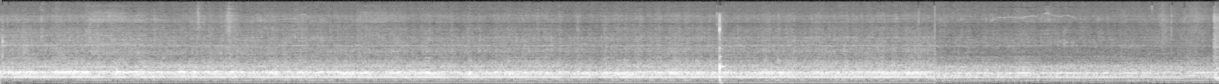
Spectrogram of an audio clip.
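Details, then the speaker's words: Brastemp washing machine, previously making a rubbing noise on spin, now hums evenly with no scraping after the drive belt was tightened; runs smooth and quiet. "ó lá pessoal era só um aperto na Correia acabou o problema"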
